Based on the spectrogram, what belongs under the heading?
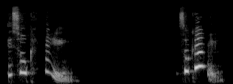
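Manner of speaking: very high, sing-song mock soothing; high sarcastic cooing; mock reassurance. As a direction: coo it sarcastically.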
